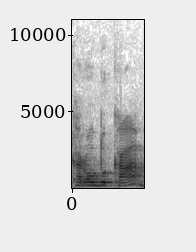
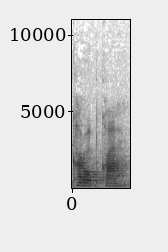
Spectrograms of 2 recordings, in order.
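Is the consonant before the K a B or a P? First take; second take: b; p. First: The consonant before the K is a B. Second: The consonant before the K is a P. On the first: "when you write it down, it's коробка" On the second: "with p sound more like"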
